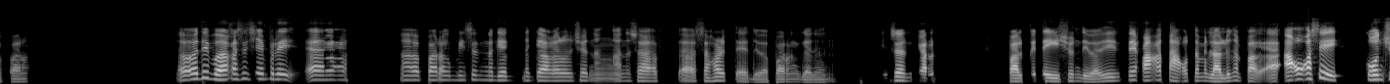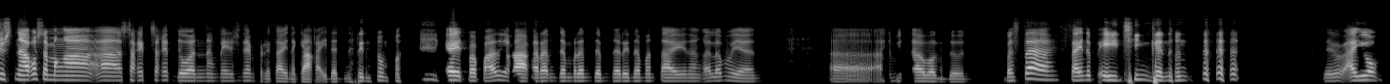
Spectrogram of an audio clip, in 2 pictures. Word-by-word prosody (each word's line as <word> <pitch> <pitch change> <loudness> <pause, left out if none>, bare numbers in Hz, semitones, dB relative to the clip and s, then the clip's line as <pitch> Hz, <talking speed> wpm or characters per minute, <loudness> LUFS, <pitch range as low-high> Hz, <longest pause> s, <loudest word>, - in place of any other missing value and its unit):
parang 130 0 -12 1.5
Oo 215 +6 +1
di 300 - +2
ba? 225 -3 +4
Kasi 255 +2 -3
siyempre, 245 -2 -3
ah, 215 0 -1 0.5
ah, 205 0 -5
parang 205 0 -6
minsan 205 +2 -11
nage 195 -1 -3 0.2
nagkakaroon 175 -1 -2
siya 180 0 -7
ng 90 -1 -14
ano 170 - -9
sa 160 -1 -3 0.2
sa 160 - -6
heart, 180 +1 -4
eh, 60 - -7
di - - -14
ba - - -9
parang 125 - -10
ganon? 115 0 -12 0.5
Minsan 180 - -1
parang 155 -1 0 0.7
palpitation 150 +2 0
di 135 -4 -5
ba 130 - -3
yun, 165 +3 -3
kakatakot 185 -4 +3
naman 175 -2 -6
lalo 145 +2 +5
na 185 0 -7
pag 155 -1 +1
a - - +2 0.2
ako 245 +4 +7
kasi 240 -7 +6 0.2
conscious 225 +3 +4
na 215 -1 +9
ako 250 - +1
sa 235 - +4
mga, 210 -2 +2 0.2
ah, 190 0 +3
sakit-sakit 200 0 -4
gawa 170 -1 -1
ng 165 0 -12 0.2
siyempre 165 -6 -10
tayo 140 +1 -4
nagkaka-edad 125 +1 -5
na 140 - -19
rin 165 -2 -5
naman 180 -5 -10 0.4
kahit 200 -1 +9
papaano 180 +1 -1
nakakaramdam-ramdam 165 -1 -1
na 160 0 -6
rin 165 - -4
naman 160 0 -8
tayo 155 0 -2
ng 155 -1 -12
alam 175 +3 -7
mo 180 - -9
yan, 145 -2 -6 0.7
ah, 75 0 -9
ano - - -23
bang 155 0 -20
tawag 145 -1 -3
dun? 125 -1 -11 0.4
Basta, 220 +4 +3
sign 195 +1 +3
of 210 - -27
aging 200 +3 +3
ganun. 190 0 +1 1.3
Di - - -10
ba 175 - -8
ay 190 - +5
yu 205 -1 +2
175 Hz, 165 wpm, -23 LUFS, 155-205 Hz, 1.5 s, na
